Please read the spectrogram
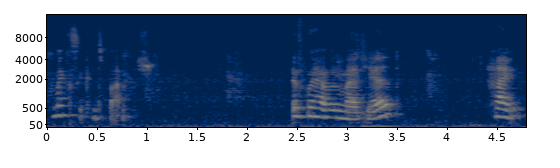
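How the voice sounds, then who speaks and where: With audible room echo, a woman speaks at a moderate pace in a German accent, using ordinary pitch variation. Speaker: YouTuber. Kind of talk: vlog.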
